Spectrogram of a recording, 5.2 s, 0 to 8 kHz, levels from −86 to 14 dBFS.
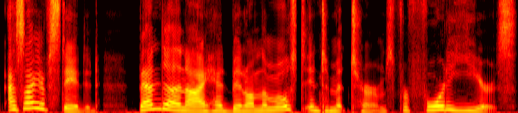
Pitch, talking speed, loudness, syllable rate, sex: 230 Hz, 195 wpm, -18 LUFS, 5.0 syllables/s, female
